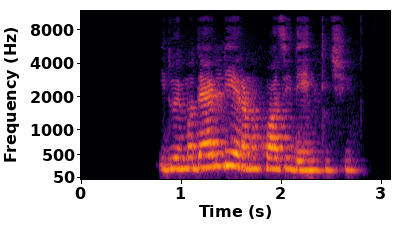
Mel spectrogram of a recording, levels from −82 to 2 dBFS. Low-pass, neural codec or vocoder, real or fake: 10.8 kHz; none; real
